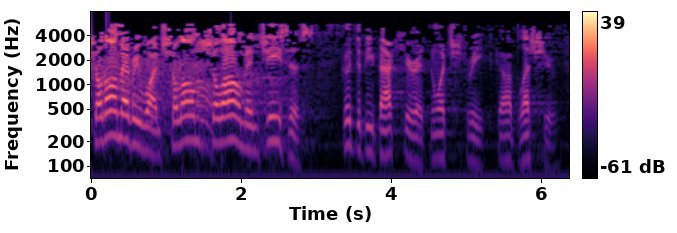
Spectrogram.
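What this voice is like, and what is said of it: New York accent. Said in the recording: “you might detect that New York accent ... that's when the Brooklyn comes out”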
